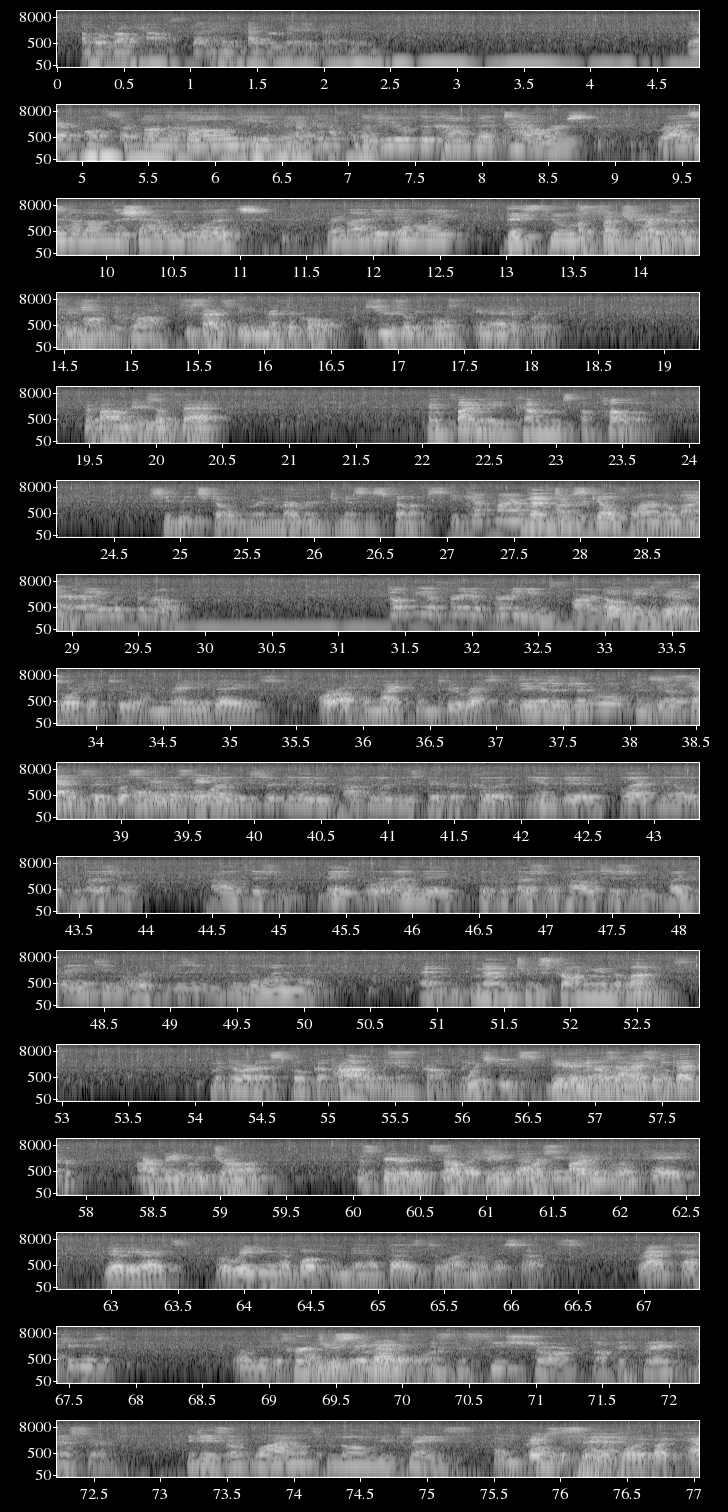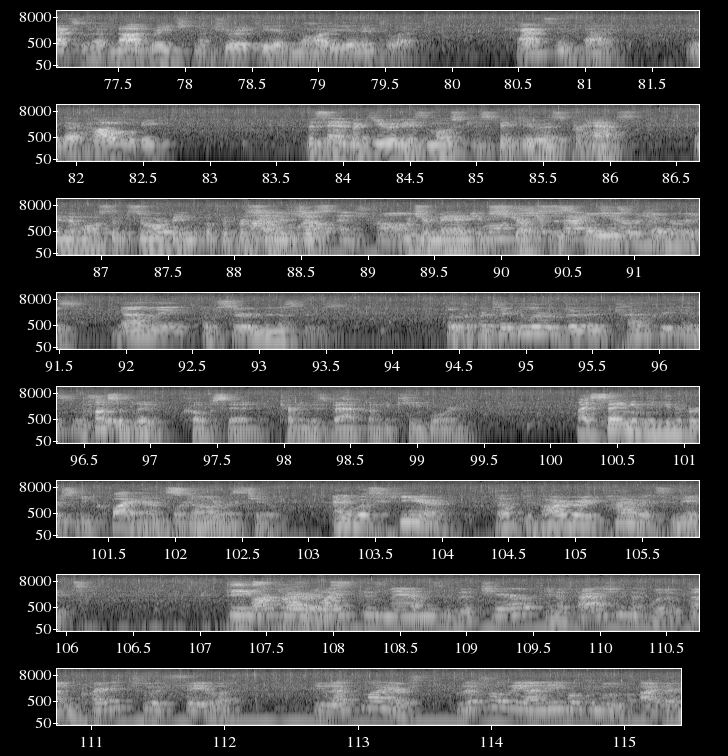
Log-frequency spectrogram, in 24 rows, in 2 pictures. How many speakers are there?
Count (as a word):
eight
